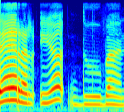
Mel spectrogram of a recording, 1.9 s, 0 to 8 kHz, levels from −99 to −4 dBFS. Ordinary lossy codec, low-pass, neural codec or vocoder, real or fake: none; 7.2 kHz; none; real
